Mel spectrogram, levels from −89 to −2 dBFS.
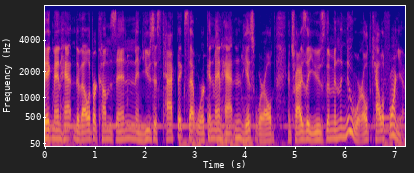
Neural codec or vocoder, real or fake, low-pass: none; real; 7.2 kHz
